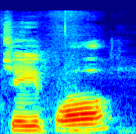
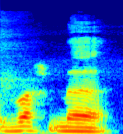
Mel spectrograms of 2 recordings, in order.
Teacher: شیطان کو تو آپ نے مفخم پڑھنا تھا، پھر رحمہ اس کو باریک پڑھنا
